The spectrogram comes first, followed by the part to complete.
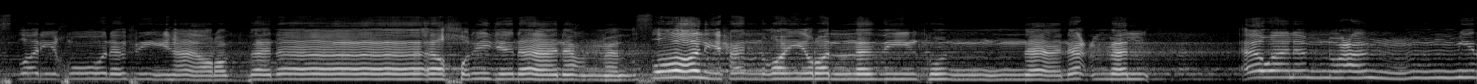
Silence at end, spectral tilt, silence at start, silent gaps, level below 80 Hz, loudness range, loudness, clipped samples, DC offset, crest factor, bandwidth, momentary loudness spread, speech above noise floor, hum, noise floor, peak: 0 s; -4 dB/octave; 0 s; none; -58 dBFS; 6 LU; -21 LUFS; under 0.1%; under 0.1%; 20 dB; 11 kHz; 12 LU; 23 dB; none; -44 dBFS; 0 dBFS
